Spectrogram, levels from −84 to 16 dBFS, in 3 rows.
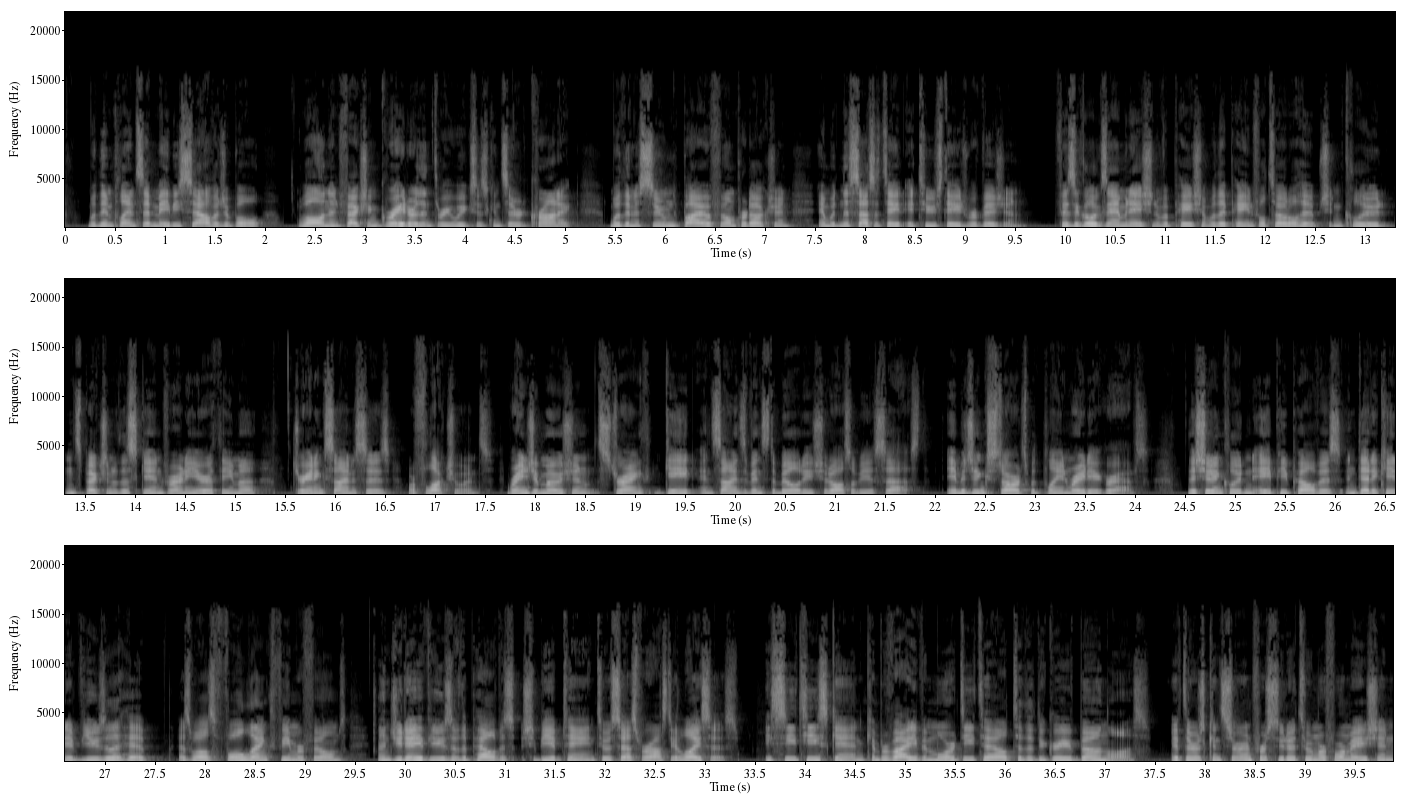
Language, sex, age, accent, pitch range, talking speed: English, male, 30-49, American, 120-150 Hz, 180 wpm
